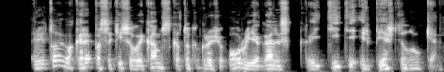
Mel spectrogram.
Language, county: Lithuanian, Vilnius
